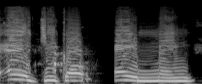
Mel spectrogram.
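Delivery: low, drawled mock Cuban-tough-guy accent; Razor Ramon impression. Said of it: "he'd be like".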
